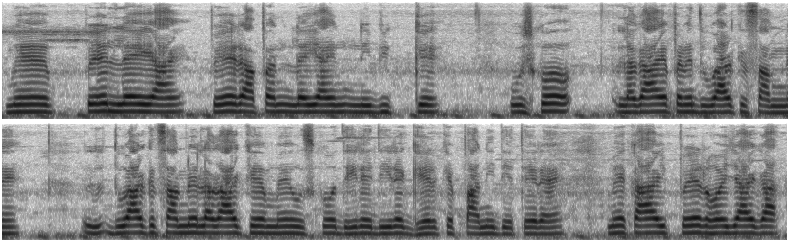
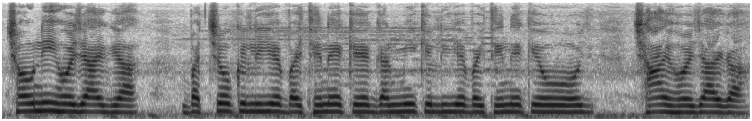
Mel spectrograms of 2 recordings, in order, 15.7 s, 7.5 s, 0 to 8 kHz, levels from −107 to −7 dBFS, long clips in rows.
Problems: background sounds at intervals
